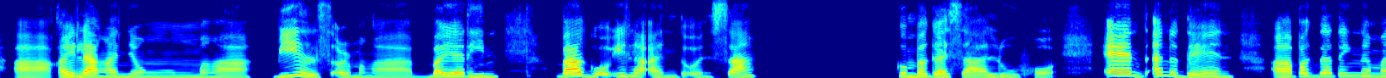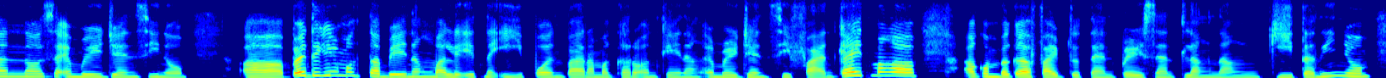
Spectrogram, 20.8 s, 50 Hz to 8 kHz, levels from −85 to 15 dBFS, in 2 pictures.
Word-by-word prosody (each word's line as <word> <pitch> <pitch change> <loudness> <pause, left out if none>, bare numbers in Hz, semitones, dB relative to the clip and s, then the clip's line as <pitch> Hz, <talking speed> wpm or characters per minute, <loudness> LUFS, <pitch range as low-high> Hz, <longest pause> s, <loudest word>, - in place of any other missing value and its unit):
ah, 190 -1 0
kailangan, 245 -3 +5
nyo'ng 225 -1 -7 0.3
mga 210 -1 -3 0.3
bills 280 -4 +2
or 215 - -1
mga 200 -2 -7
bayarin 265 -2 +2 0.4
bago 310 -6 +9
ilaan 230 -9 -2
doon 205 0 -10
sa 255 +8 +2 1.1
Kumbaga, 270 -4 +3
sa 210 -2 0
luho. 205 -1 -8 0.4
And 355 -3 +9
ano 335 +2 +2
din, 245 +1 -2 0.3
ah, 255 0 +5
pagdating 310 +1 -2
naman 285 -2 -3
'no, 270 -1 -4
sa - - -6
emergency 230 -2 -6
'no, 195 0 -9 0.4
ah, 225 -2 +2
puwede 340 - +5
kayong 380 0 -4
magtabi 250 -5 -1
ng 245 -1 -7
maliit 230 +1 -4
na 230 - -8
ipon 215 -1 -7
para 200 0 -4
magkaroon 210 +1 -9
kayo 205 0 -12
ng 200 +1 -13
emergency 210 -1 -8
fund 195 +1 -4
kahit 355 +4 +4
mga, 360 -2 +3 0.4
ah, 250 - 0
kumbaga 250 -1 +1
5-10% 190 0 -6
lang 190 0 -7
ng 185 +1 -13
kita 190 -3 -6
ninyo, 285 +1 -3
230 Hz, 140 wpm, -24 LUFS, 205-275 Hz, 1.1 s, bago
